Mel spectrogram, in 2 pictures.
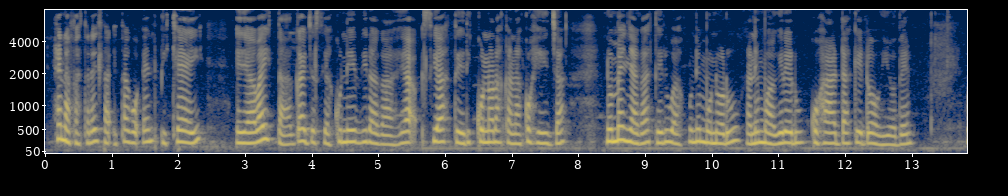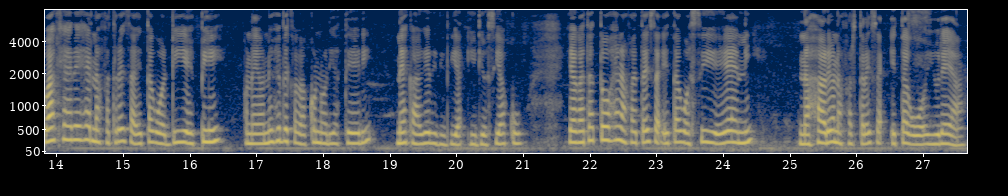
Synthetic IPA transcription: hɛnafataɾaisaʔetaɣɔʔɛnpikʰei | eɾeawaitaɡad͡ʒasjakuneðiɾaɣaasjateɾikonɔɾakanakoɦed͡ʒa | nomɛɲaɣateɾiwakunemonɔɾunanemwaɣeɾeɾukohadakedɔɣeɔðɛ | wakʰɛɾɛɦɛnafataɾaisaetaɣwɔdiepi | ɔnajɔneɦeðekaɣakonɔɾjateɾi | nɛkaɣeɾiɾiðiaiðiɔsijaku | jaɣatatoɦɛnafaɾtisaʔetaɣwɔsieɛni | nahaɾeɔnafaɾtaɾaisaetaɣwɔjuɾɛa

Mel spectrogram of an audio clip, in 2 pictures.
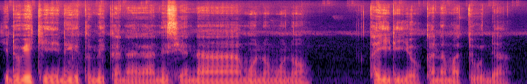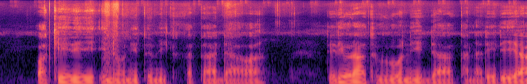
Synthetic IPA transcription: kedoɣekeneɣetomekanaɣanesjanamonɔmonɔ | taiɾiɔkanamatuːda | βakeɾeʔːnɔnetomikḁkatadawa | ɾeɾeɔɾatuɾwɔnedakanaɾeɾea

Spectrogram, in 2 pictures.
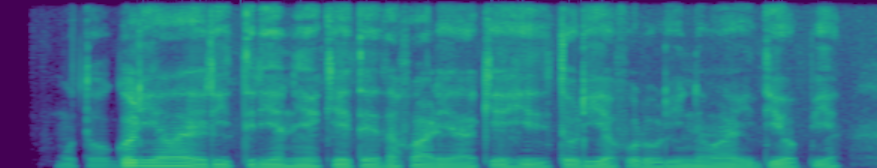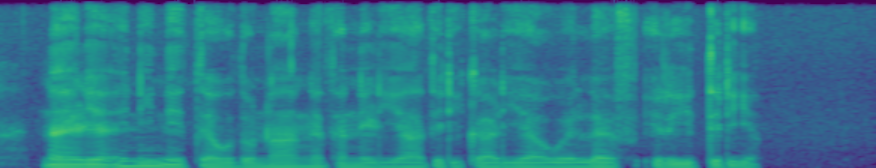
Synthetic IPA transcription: motoːɡoɾiawaeɾitiɾianeekeːtɛðafaɾejakehiðitoɾiafoɾoɾinewaiθiopia | naeɾeaeninetɛoðonaːŋɛðaneɾiaðiɾikaɾiawɛlɛfeɾitiɾia

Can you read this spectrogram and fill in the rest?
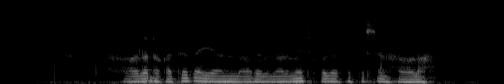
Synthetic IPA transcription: ħɔːlɐɖɑqɑt̪ʰɐðɐjaːnɔːɾɐlmaːlmɛːd̪kʰɔːðɐkʰɐt̪ʰɪrsɐnħɔːlɐ

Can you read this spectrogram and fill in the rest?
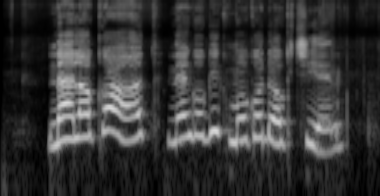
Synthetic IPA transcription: ndalɔkɔt̪nɛŋɡoɡikmokodokt͡ʃjen

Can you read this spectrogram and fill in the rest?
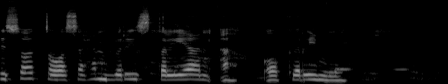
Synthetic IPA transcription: ɪsɔːt̪ʰɐwɑsɐħɐnbɐɾiːst̪ʰɐljaːnɪʔɐh | ʔɔːkʰɐɾiːmlɛh

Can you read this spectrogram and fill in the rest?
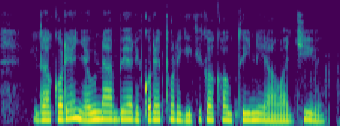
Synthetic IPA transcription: iðakɔɾeaɲaunaːbɛaɾekɔɾɛtɔɾeɣekekakauteinejawa̰d͡ʒiɔ

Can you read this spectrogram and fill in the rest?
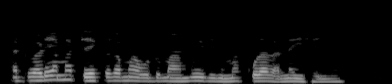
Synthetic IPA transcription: adwaleamate̞kaɣamaɣudumamwiɾinimakulaɣanaiheɲa

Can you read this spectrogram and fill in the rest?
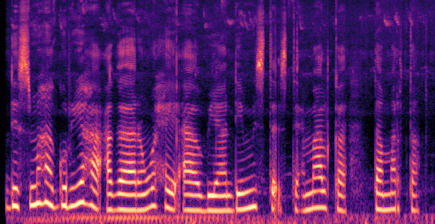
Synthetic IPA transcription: d̪ɪsmɐɦɐɡʊrjɐɦɐʕɑɣaːɾɐnwɑħɑjʕɑːβɪjaːnɖ̪ɪmɪst̪ʰɐ̰ʔɪst̪ʰɪʕmaːlkʰɐt̪ʰɐmɐrt̪ʰɐ

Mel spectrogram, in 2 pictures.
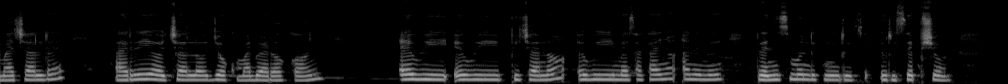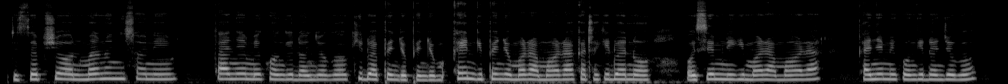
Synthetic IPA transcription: mat͡ʃalɾɛ | aɾɪɔt͡ʃalɔd͡ʒɔkmadwaɾɔkɔɲ | ewiewipɪt͡ʃanɔewimɛsakaɲɔʔaneno | ɾaɲisimondikniɾisɛpʃɔn | ɾisɛpʃonmanoɲisonɪ | kaɲɛmɪkwoŋɡɪdɔɲd͡ʒɔɡɔkɪdwapeɲd͡ʒopeɲd͡ʒokainɡipeɲd͡ʒomɔɾamɔɾakatekɪdwanɔosjemniɡimɔɾamɔɾa | kaɲɛmɪkwoŋɡɪdɔɲd͡ʒoɡɔ

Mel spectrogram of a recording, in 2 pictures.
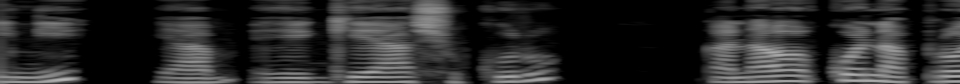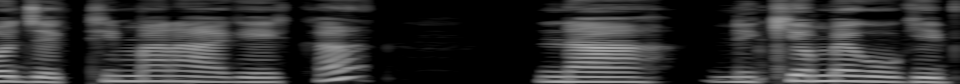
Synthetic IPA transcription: ni | jaeɡeaʃukuɾu | kanakwenapɾɔd͡ʒɛk̚timaɾaɣɛka | na | nekiɔmɛɣoɣe

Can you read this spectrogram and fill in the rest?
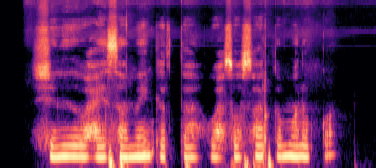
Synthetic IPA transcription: ʃɪnɪðɐwɑħɑjsɐmɛjŋkʰɐrt̪ʰaːwɑħsɔːsaːrkʰɐmɐlɐb̚kʰɐ

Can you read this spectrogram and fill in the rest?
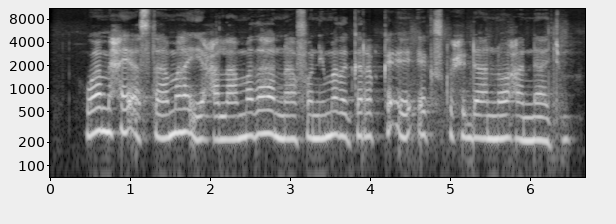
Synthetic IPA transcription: wɑːmɑħɑjɐst̪ʰaːmɐɦɐijɞʕɑlaːmɐðɐɦɐnaːfɔnɪmɐðɐɡɐɾɐb̚kʰɐʔɛːʔɛkskʰʊħɪɖaːnɔːʕɑnaːt͡ʃɪm

